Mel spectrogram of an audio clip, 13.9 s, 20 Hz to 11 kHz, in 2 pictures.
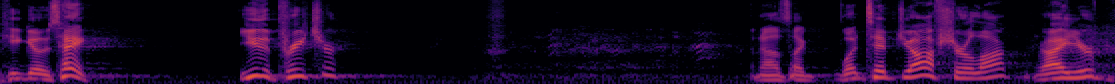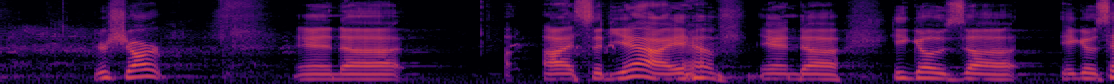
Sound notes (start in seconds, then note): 3.1 congregation laughs; 6.5 congregation laughs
